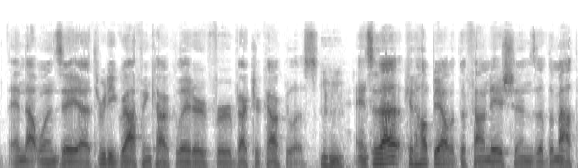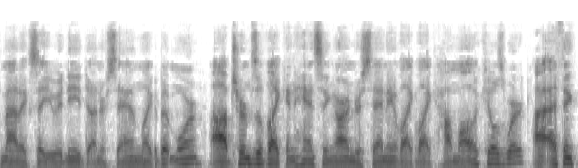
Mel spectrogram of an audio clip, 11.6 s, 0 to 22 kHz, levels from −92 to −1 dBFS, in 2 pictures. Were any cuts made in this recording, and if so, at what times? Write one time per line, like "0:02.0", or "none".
0:04.0
0:07.3
0:08.1
0:09.9

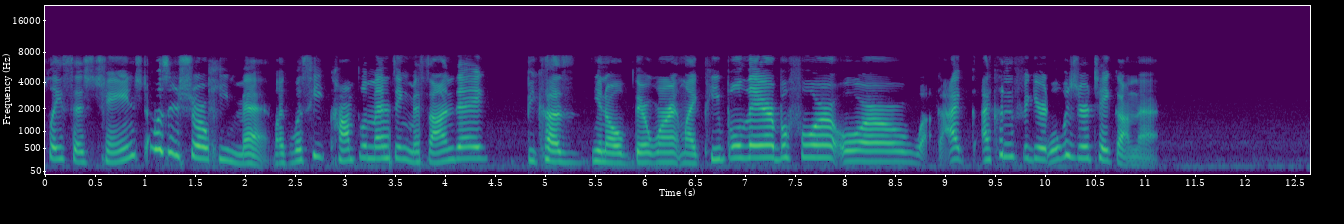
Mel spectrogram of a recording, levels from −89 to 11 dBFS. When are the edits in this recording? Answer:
0:01.1
0:01.6
0:06.6
0:08.9
0:10.0

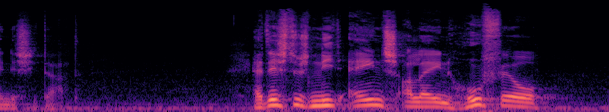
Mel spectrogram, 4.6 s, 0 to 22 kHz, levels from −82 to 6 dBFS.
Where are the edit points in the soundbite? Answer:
0:01.7

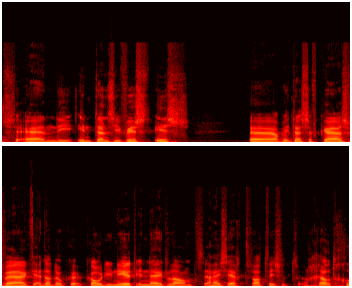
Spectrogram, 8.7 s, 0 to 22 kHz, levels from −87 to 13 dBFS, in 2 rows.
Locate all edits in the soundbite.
none

